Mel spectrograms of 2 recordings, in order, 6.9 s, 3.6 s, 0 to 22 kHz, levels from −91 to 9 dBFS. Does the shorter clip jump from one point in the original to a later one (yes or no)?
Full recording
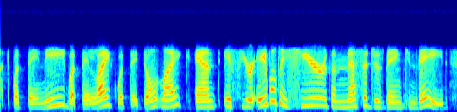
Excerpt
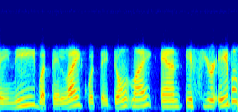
yes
